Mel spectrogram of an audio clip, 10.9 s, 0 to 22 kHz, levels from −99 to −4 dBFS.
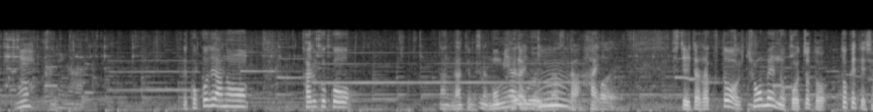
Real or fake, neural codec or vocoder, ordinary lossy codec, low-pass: real; none; none; 7.2 kHz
